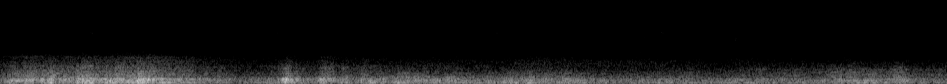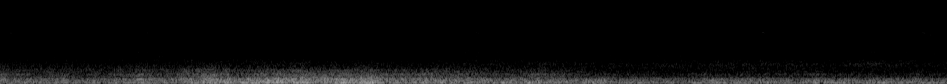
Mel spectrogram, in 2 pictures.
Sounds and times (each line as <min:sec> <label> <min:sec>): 0:00.0 thunder 0:15.8
0:00.0 rain 0:18.9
